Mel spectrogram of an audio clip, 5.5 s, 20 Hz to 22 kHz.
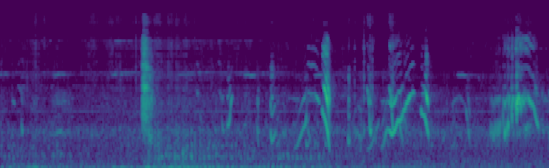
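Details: Rose-ringed parakeets at a morning feeding spot in Coimbatore, India, 31 March 2024, eating soaked boiled rice; sharp arched screeches and squeaky chirps come in clusters, loudest in the second half, over faint background hum.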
